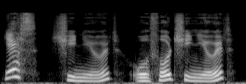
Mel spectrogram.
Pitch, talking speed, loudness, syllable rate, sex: 200 Hz, 220 wpm, -17 LUFS, 4.2 syllables/s, female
